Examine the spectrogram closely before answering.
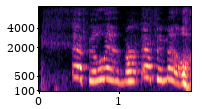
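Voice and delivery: high, slow, drawn-out shout of despair; exasperated shout. Pretend. Navy lad on the doomed ship, despairing high shout. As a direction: yell it like a doomed sailor giving up. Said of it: "You'd be like".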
